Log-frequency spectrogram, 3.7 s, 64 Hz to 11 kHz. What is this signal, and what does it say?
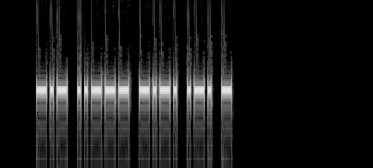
Morse code, heard as a keyed tone, about 36 wpm, 700 Hz. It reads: K2CRT
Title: USA Call Signs - 5 Characters - Repeated 3x - 35wpm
